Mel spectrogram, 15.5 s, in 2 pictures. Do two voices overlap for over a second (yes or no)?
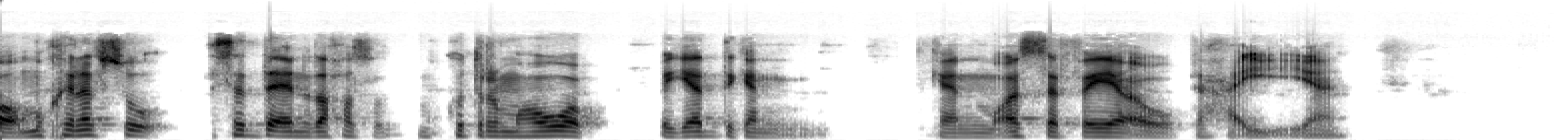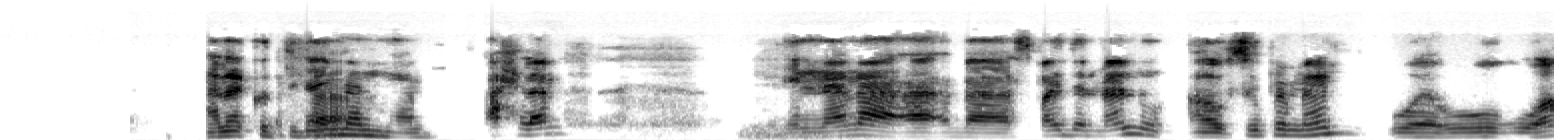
no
